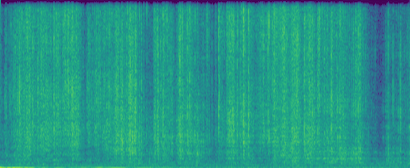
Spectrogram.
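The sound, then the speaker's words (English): Wrapping paper from a fresh roll crinkles and rustles during gift wrapping, a continuous papery crackle with frequent sharper crunches throughout, heard alone. “Putting all your gift wrapping skills to work. Hardly. Oh God, I haven't gift wrapped anything in ages.”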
